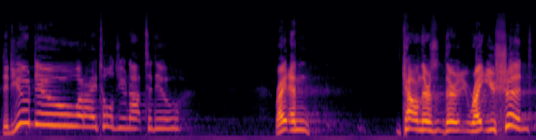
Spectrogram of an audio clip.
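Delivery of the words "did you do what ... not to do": put-on higher voice of a dad questioning his kid; dad confronting his child who disobeyed; scolding dad. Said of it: "hear a dad saying to his kid".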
